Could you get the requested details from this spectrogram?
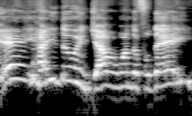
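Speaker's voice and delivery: very high, friendly voice. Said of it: "a lot of people say".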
